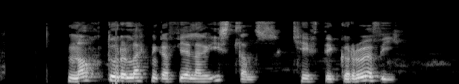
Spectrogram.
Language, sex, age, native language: Icelandic, male, 30-39, Icelandic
